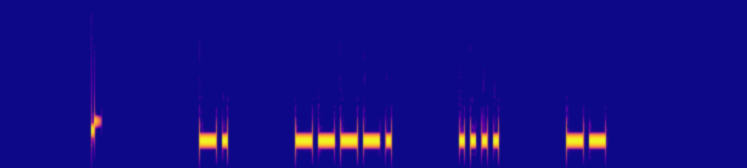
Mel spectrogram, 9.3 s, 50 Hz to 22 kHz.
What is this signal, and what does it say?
Morse code, heard as a keyed tone, about 17 wpm, spaced as for 8 wpm, 700 Hz. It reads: N9HM
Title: USA Call Signs - 4 Characters - 4x Character Spacing - 17wpm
